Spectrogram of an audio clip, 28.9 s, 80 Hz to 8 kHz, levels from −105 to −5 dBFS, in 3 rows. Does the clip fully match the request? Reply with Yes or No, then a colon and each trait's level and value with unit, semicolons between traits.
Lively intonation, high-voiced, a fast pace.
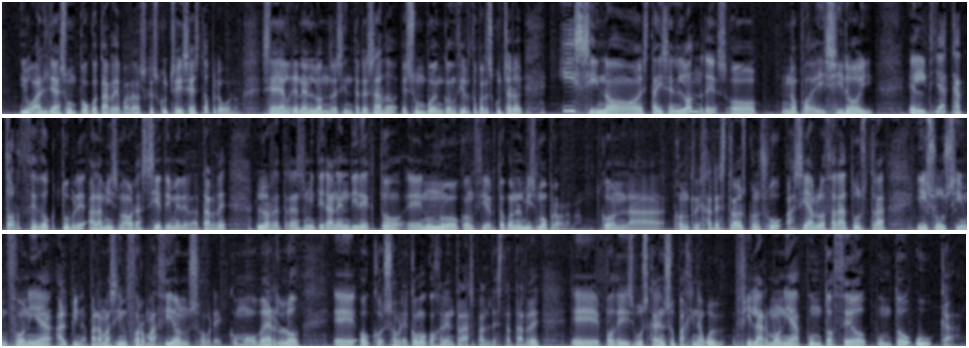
No: wide, 5.7 semitones; low, 130 Hz; fast, 220 wpm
